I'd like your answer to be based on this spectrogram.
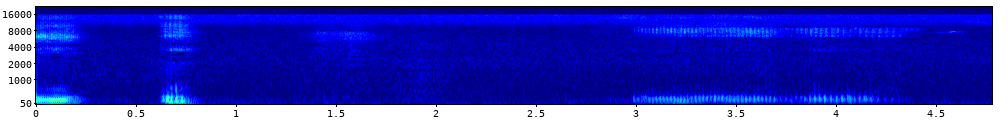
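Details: Sleeping Springer Spaniel puppy snoring: low, rumbling snorts repeating with each breath.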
